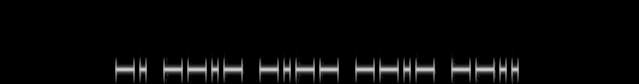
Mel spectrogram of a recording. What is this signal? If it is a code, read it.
Morse code, heard as a keyed tone, about 20 wpm, 700 Hz. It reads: NQYQZ
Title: Code Groups - 5 Letters - 20wpm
